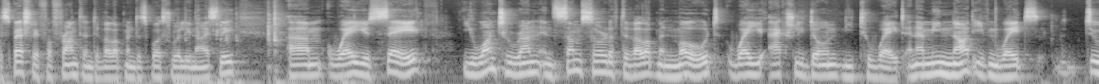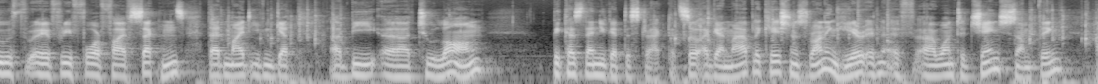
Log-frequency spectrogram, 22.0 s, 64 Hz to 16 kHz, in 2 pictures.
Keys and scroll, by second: 2.5 Return, 14.1 Return, 17.8 Return.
